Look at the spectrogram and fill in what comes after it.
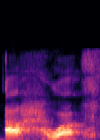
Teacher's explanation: ہا گلے سے صاف ادا کریں گے، واو پر کڑی زبر ہے، ایک الف کے اندازے سے لمبا کریں گے، یا پر کچھ نہیں ہے، نہیں پڑھیں گے.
